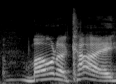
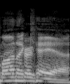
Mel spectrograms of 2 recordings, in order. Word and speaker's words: Mauna Kea: a crab shack uh mauna kai if i'm pronouncing mauna kea mauna kea uh is that mauna kea is the tallest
